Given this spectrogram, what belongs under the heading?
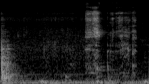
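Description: Eggplant, green beans and chili stir-fried with scallions in a wok, with soft sizzling under brief clinks and scrapes of a utensil stirring, no talking.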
